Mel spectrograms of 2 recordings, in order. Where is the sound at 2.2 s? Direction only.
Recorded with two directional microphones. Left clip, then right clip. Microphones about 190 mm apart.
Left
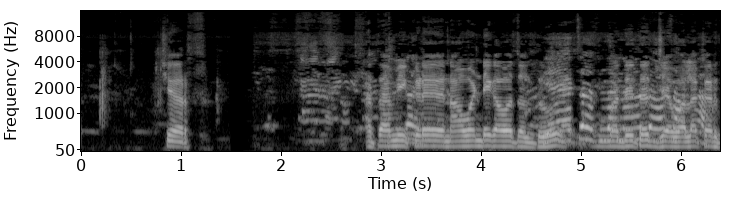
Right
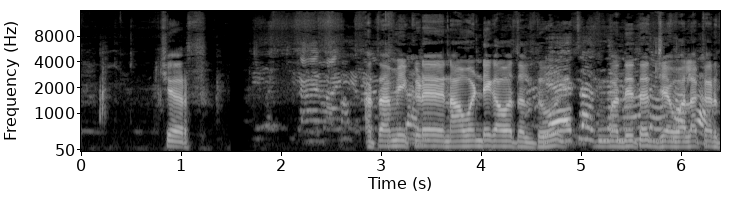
50° left (ahead or behind).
